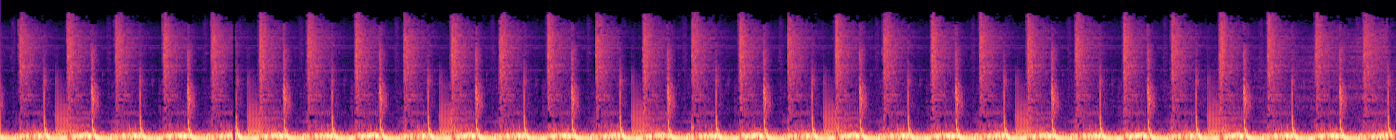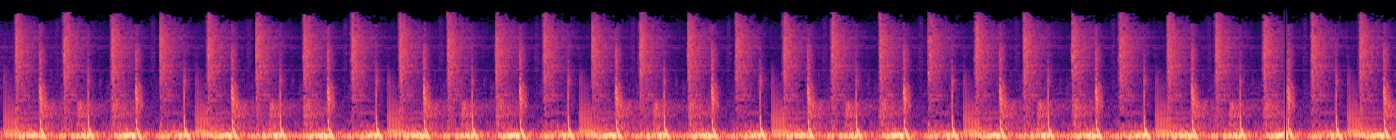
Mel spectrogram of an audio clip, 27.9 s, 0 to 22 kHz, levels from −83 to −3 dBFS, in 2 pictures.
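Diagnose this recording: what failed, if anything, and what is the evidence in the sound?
At the codec stage, compressed frames arrived with flipped bits, the decoder rejected them, and the player filled the gaps with silence: corrupt frame muted. The audio drops to dead silence abruptly at 2.33 s for about 38 ms, then again at 26.80 s for about 42 ms. The first gap fits one lost frame and the second points to two. Timing is preserved, so the sound resumes on schedule after each hole.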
